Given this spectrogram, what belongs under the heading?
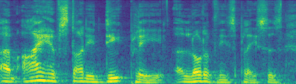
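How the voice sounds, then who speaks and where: This man has a British accent, a fairly low pitch, lively intonation and a somewhat breathy voice. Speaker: photographer and travel guide author. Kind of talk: TV interview. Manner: halting, with repetitions.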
